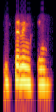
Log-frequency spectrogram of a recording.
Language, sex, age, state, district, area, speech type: Tamil, female, 30-45, Tamil Nadu, Krishnagiri, rural, conversation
